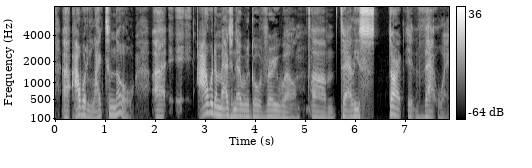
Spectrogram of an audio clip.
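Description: A plain, everyday voice from a man with an American accent, medium in pitch, fairly slow, with lively intonation, on a very clean recording with a silent background. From US Northeast (Brooklyn, New York). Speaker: therapist. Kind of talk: casual chat. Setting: studio.

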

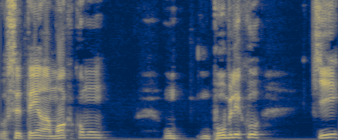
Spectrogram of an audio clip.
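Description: Recorded very cleanly against a silent background, a man with a fairly high pitch uses a normal speaking voice, moving at a moderate pace with ordinary pitch variation. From São Paulo, Mooca. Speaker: neighborhood security watch founder. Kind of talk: casual chat.

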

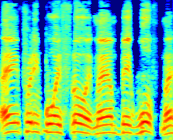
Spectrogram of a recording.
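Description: A man speaking at a moderate pace. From Virginia. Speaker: amateur fighter. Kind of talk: casual interview.

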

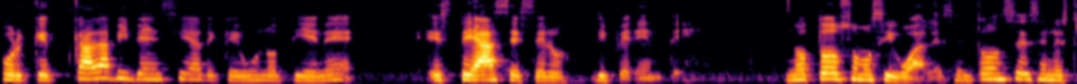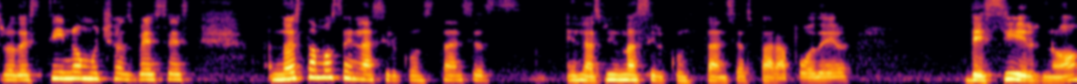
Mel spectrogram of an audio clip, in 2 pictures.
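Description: Pausing long and often, a woman talks at a fairly slow pace at a medium pitch, her loudness swinging widely while her pitch varies in an ordinary way. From Mexico. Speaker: podcast co-host. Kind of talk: casual chat.

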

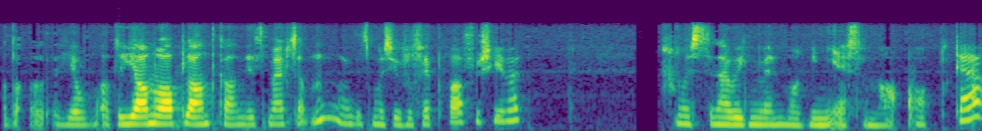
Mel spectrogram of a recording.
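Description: A woman's somewhat breathy, medium-pitched voice at a moderate pace, with ordinary pitch variation and big swings in loudness. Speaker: podcast guest. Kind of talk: casual chat.

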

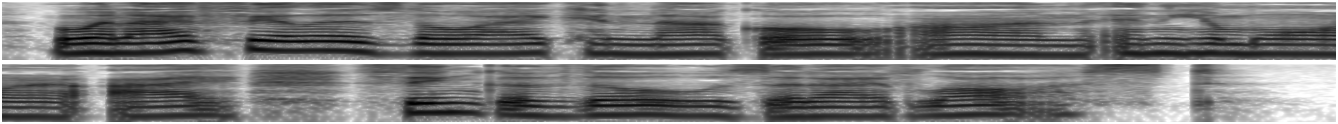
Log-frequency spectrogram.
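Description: A woman's very slow delivery with hardly any pauses. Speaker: poet and podcast host. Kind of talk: poetry reading, spoken word. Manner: rhythmic, lyrical, heavily rhymed delivery; reflective, earnest, measured.

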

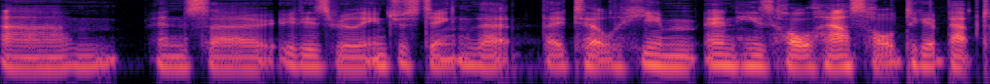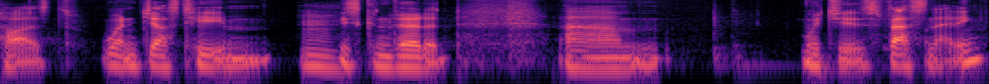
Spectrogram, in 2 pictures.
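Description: An Australian accent marks this man's medium-pitched voice with vocal fry, ordinary pitch variation and a moderate pace, in a dry, close sound with no echo. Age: 30s. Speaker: church minister. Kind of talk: casual chat.

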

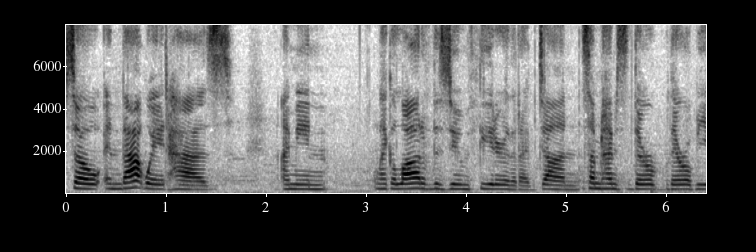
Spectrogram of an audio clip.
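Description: With a normal speaking voice, a woman talks at a moderate pace in a fairly high pitch. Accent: American. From Philadelphia area, Pennsylvania. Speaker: acting student. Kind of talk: casual interview. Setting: video call.

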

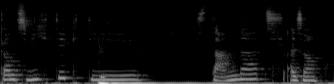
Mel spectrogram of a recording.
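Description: A woman speaks in a dark, mellow tone, somewhat breathy, with fairly even intonation. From Austria, eastern Styria (Weiz district). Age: 20s. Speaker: midwife and podcast co-host. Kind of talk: casual chat.

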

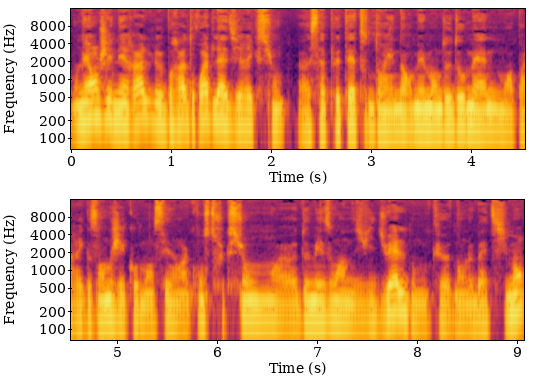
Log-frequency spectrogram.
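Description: At a moderate pace and with hardly any pauses, a woman speaks in a very deep, low pitch, her dark, mellow tone showing ordinary pitch variation. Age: 20s. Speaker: office assistant. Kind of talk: personal testimony interview. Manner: hesitant, many fillers.

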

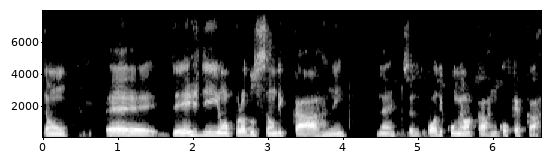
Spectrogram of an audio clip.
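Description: A man speaks at a fairly slow pace, medium in pitch, with ordinary pitch variation. The sound is dry and close, with no echo. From Brazil, Jaboatão, Pernambuco. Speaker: veterinarian. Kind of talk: interview. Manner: halting.

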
